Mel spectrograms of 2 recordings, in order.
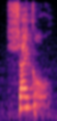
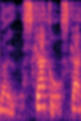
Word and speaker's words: Skakel: Kennedy gets married to Ethel Schackel. Yeah. Let me see. Did I pronounce that? Skakel. That's Skakel. Skakel.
